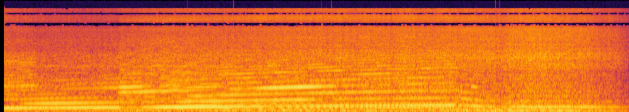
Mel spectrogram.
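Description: A Honda Civic Type R's four-cylinder engine, heard from inside the cabin, running loud under acceleration, its note climbing slowly in pitch with a brief dip about two seconds in. About nine seconds in the pitch falls back and settles into a steady drone.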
